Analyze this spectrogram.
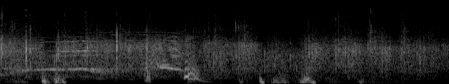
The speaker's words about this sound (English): Somebody clap your hands and give God a shout of praise.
